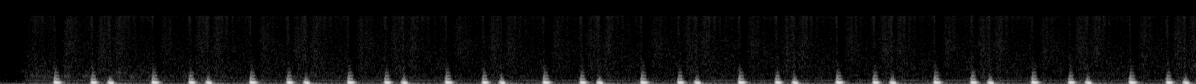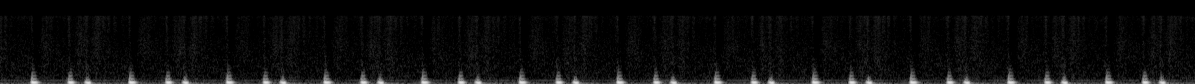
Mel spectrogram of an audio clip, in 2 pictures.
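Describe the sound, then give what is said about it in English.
Heartbeat heard through a stethoscope bell over the mitral area, with first and second heart sounds and a third sound during expiration: many steady, regular low thumps over a faint continuous hum. “S3 is heard best during expiration when blood flow into the left ventricle is increased. Listen to sounds S1, S2, and S3.”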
